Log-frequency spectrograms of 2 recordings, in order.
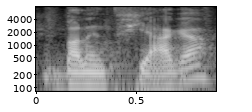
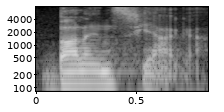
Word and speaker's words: Balenciaga: It used to be Spanish Balenciaga with a TH, but today it's French owned and they prefer to say Balenciaga.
